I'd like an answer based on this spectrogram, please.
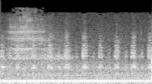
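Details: Female English Cocker Spaniel panting while in labour, giving birth to a litter of five puppies indoors; quick rhythmic breathy pants, about four per second, over a steady low hum.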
